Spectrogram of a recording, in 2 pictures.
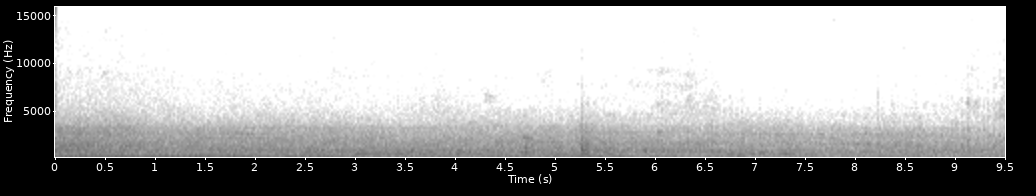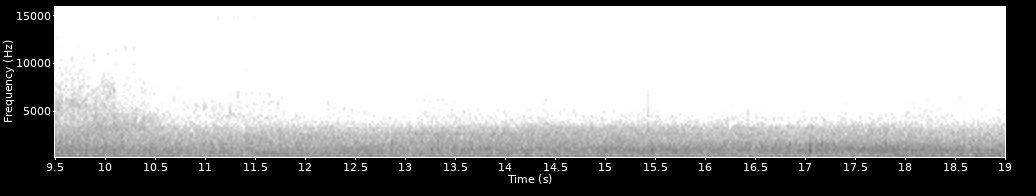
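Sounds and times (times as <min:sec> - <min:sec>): steady street traffic: 0:00.0 - 0:19.0.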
